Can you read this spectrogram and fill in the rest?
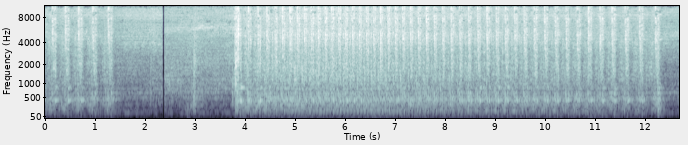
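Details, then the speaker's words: Maxwell Hemmens Birmingham Dribbler live-steam locomotive with no displacement lubricator, running on dirty water: quick even chuffs about 3.5 per second with thin squeak from dry cylinders; cylinder squeak from poor lubrication. "There's no displacement lubricator, so what it gets is gripey, horrible water with a bit of carbusonic in it, and it doesn't like that."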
